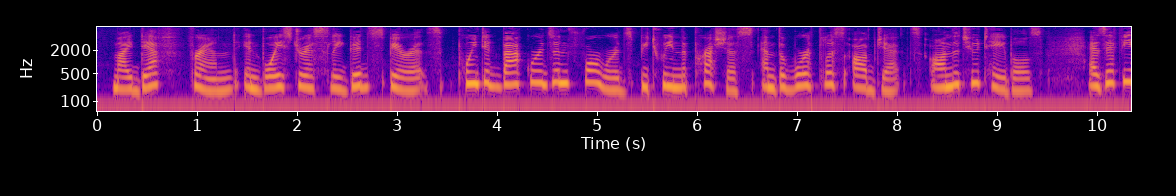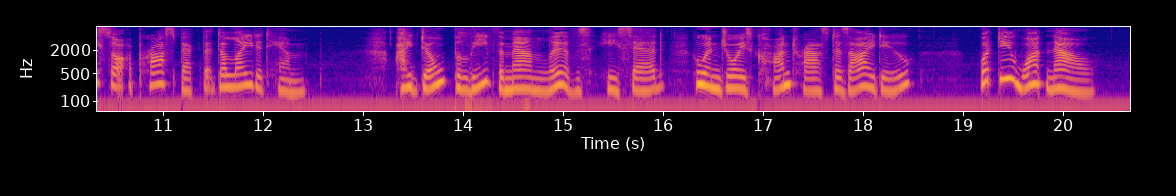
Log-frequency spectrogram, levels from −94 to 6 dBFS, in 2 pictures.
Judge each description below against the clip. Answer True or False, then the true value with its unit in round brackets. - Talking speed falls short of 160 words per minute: True (145 wpm)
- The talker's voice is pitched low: False (225 Hz)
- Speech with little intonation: False (4.6 semitones)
